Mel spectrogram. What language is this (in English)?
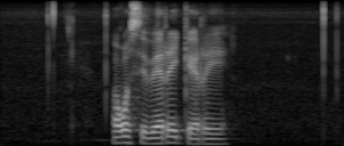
Northern Sotho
